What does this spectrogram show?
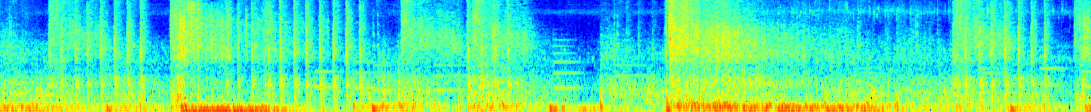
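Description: Battle sound effect: loud bursts of rapid machine-gun fire mixed with deep booms, starting afresh several times.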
